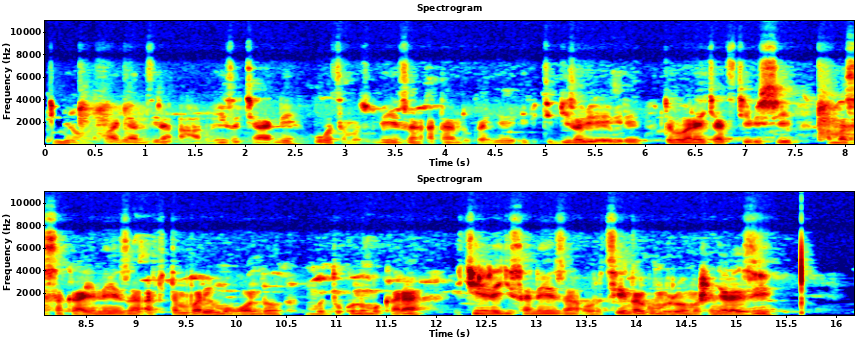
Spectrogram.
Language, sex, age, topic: Kinyarwanda, male, 18-24, government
